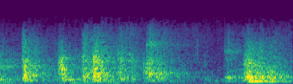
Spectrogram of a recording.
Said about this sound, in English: Oh! What was that? Stage door. Somebody shut.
